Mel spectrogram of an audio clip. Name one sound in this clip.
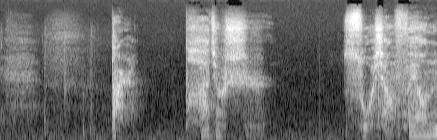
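A man calls out respectfully, close by.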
